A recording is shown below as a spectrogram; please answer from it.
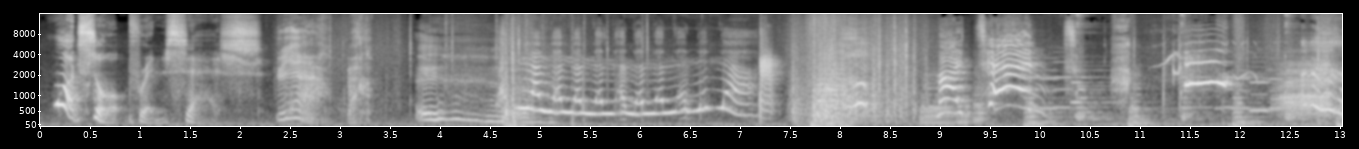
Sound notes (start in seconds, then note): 7.8 gasps; 7.8 passes wind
